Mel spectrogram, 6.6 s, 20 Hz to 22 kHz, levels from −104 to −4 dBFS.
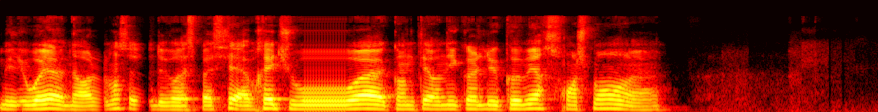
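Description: At 2.28 s the speech freezes into a system hang loop that lasts until 2.60 s. The computer or its driver stalled, but the sound hardware kept replaying the same ring buffer. One slice of 21.33 ms repeats exactly 15 times, which fits a 1024-sample buffer. Because the slice is so short, it sounds like a steady buzz at about 47 Hz. When playback resumes, the speech continues with essentially nothing missing.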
